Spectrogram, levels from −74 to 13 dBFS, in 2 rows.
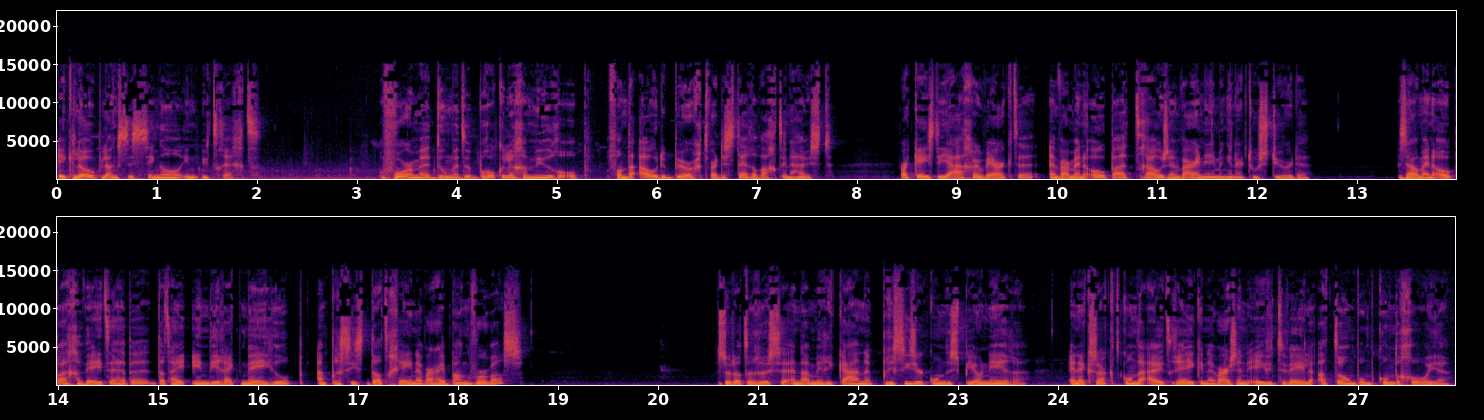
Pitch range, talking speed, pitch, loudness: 175-210 Hz, 160 wpm, 195 Hz, -19 LUFS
